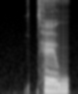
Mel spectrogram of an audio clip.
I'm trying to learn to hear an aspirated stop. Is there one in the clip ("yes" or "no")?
yes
